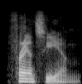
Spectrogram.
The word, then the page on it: francium: American English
